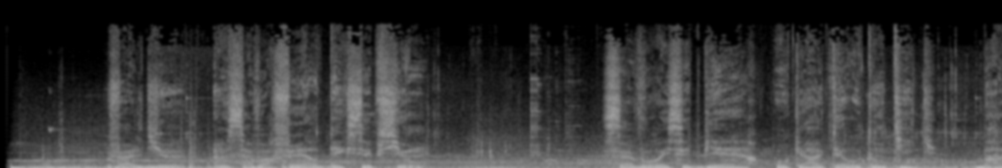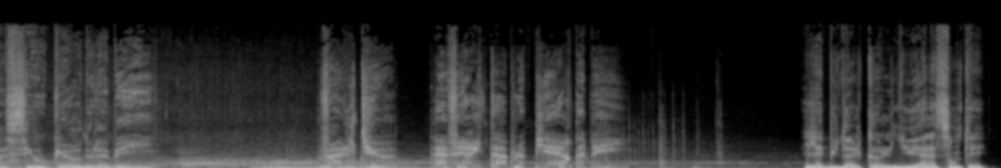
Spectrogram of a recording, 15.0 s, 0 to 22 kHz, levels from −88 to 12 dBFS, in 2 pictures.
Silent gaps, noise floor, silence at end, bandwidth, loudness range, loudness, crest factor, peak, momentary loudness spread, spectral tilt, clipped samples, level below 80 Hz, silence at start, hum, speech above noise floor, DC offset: none; -43 dBFS; 0.1 s; 19.5 kHz; 3 LU; -19 LUFS; 14 dB; -4 dBFS; 12 LU; -4.5 dB/octave; under 0.1%; -24 dBFS; 0.05 s; none; 26 dB; under 0.1%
